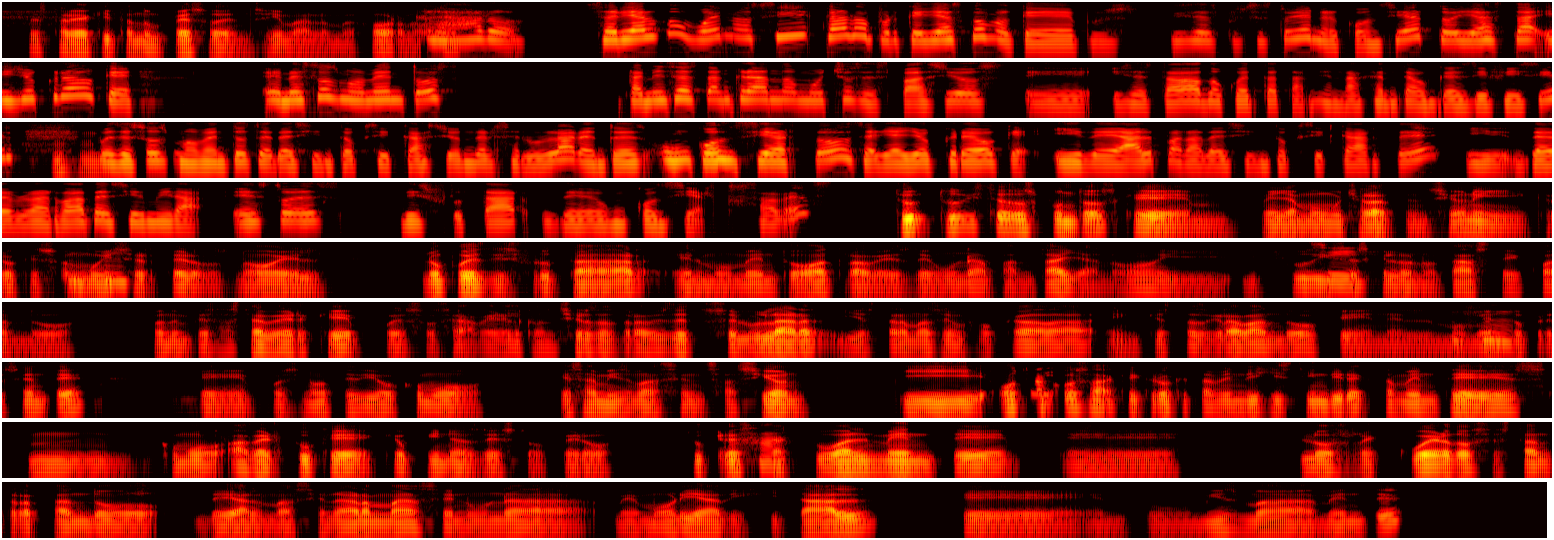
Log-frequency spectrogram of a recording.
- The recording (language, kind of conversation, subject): Spanish, podcast, ¿Qué opinas de la gente que usa el celular en conciertos?
- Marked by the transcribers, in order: none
